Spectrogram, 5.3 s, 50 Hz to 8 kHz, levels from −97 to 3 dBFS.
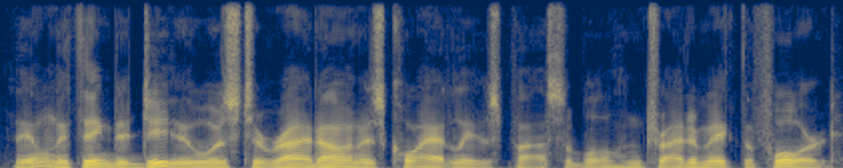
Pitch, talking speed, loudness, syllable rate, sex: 110 Hz, 215 wpm, -17 LUFS, 4.6 syllables/s, male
